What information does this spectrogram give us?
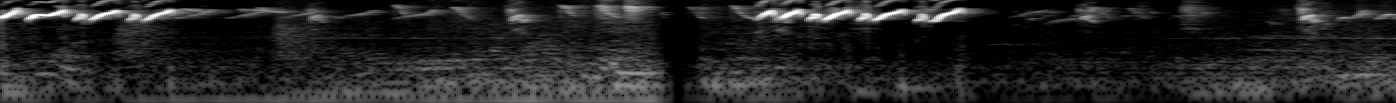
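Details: Pied bushchat singing in two bursts a few seconds apart, each a quick string of sharp, rising, slurred high notes with softer chips between. A faint steady tone and low rumble run underneath.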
